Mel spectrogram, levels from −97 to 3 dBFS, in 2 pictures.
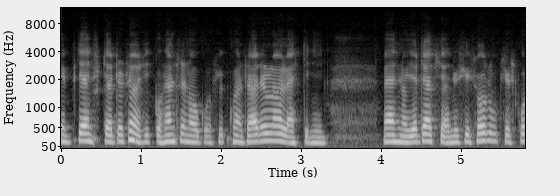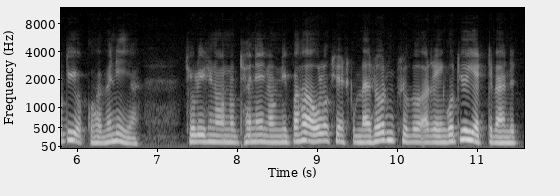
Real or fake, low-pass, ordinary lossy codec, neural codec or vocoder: fake; 10.8 kHz; none; autoencoder, 48 kHz, 128 numbers a frame, DAC-VAE, trained on Japanese speech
